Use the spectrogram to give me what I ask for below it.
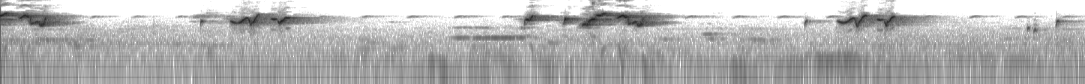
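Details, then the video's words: Short, bright song phrases of a Black-crested bulbul, clusters of fast slurred whistles roughly every two seconds, clean background with little other sound. "Black Crested Bulbul Call And Song"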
